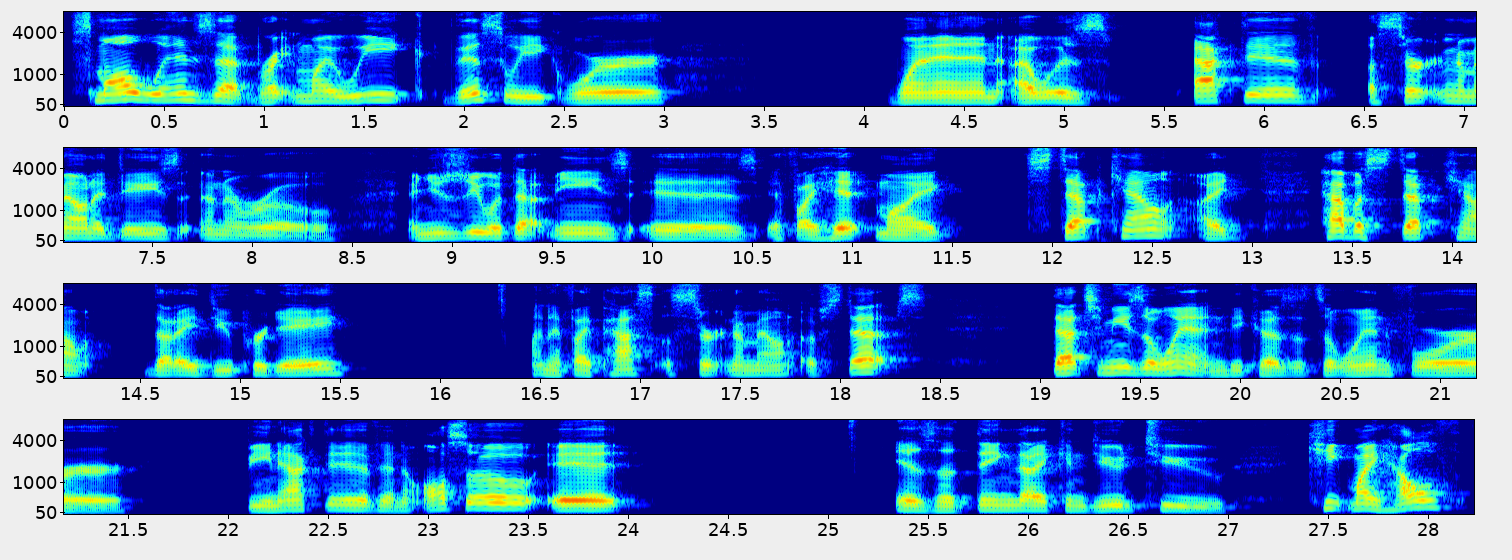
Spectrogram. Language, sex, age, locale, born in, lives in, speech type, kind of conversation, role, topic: English, male, 50-54, en-US, United States, United States, conversation, unstructured, none, What small wins brightened your week, and how can we cheer each other on?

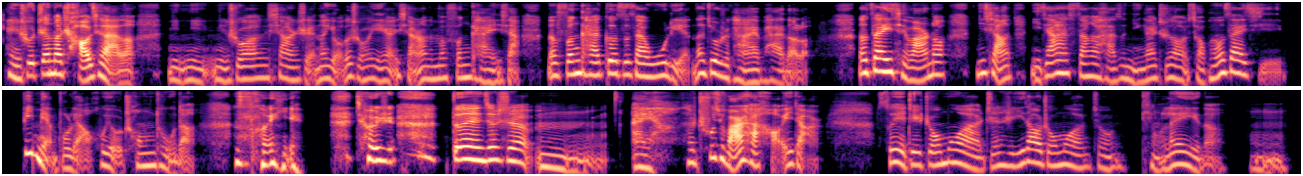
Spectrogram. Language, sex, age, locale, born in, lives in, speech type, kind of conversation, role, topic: Chinese, female, 40-44, zh-CN, China, United States, conversation, unstructured, none, 你周末最喜欢做什么活动？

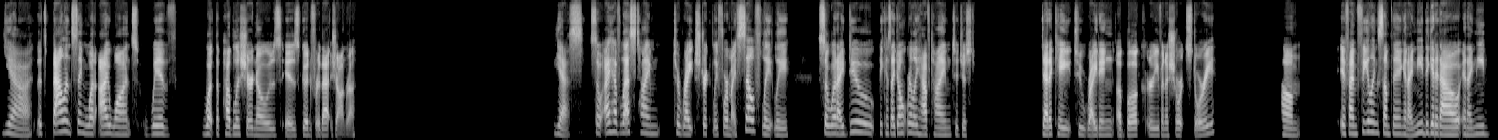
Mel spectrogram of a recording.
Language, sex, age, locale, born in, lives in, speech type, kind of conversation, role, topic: English, female, 25-29, en-US, United States, United States, conversation, podcast, guest, How do your feelings shape the way you create and express yourself?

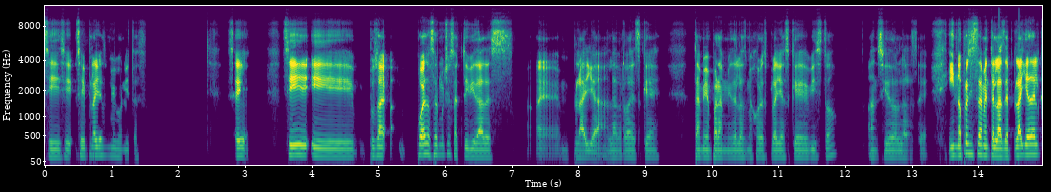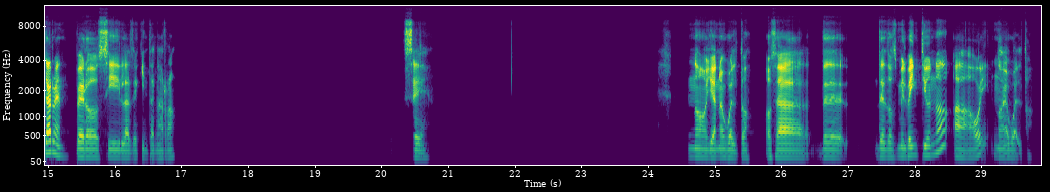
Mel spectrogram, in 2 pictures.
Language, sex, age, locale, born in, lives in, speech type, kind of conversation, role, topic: Spanish, male, 35-39, es-MX, Mexico, Mexico, conversation, unstructured, none, ¿Cómo pasas tiempo con tus amigos?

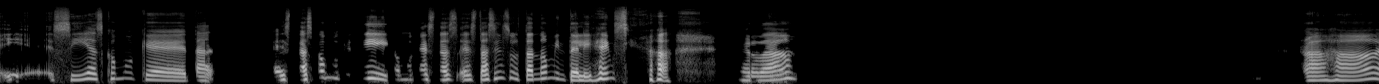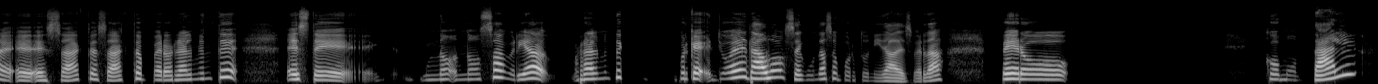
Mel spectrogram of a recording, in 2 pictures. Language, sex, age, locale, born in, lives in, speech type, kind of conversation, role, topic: Spanish, female, 30-34, es-US, Puerto Rico, United States, conversation, unstructured, none, ¿Crees que todas las personas merecen una segunda oportunidad?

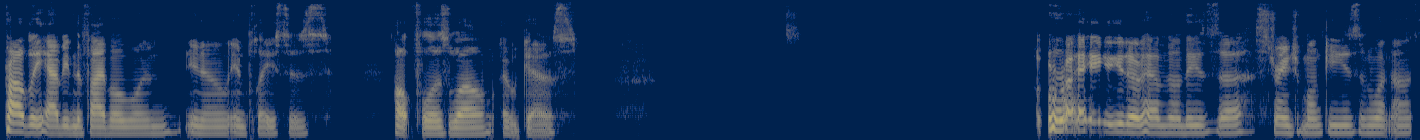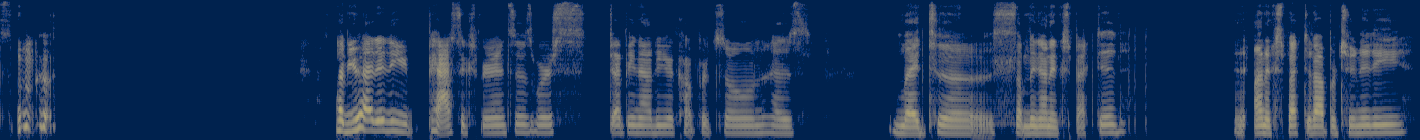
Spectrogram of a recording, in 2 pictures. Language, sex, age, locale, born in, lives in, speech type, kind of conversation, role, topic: English, female, 50-54, en-US, United States, United States, conversation, podcast, host, How do you approach goals that are both exciting and intimidating?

